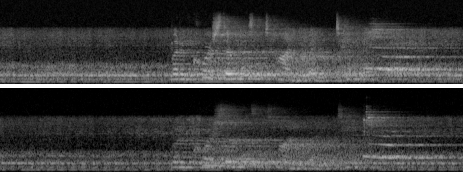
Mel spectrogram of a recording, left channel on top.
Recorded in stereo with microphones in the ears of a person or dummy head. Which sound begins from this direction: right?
A cat meowing, at 3.6 s.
